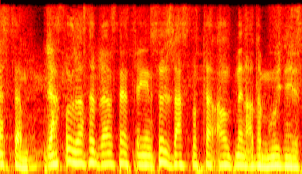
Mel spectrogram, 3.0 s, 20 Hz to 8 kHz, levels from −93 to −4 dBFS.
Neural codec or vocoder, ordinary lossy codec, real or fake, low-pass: codec, 16 kHz in and 24 kHz out, 1.1 kbps, FireRedTTS-2 codec; none; fake; 7.2 kHz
